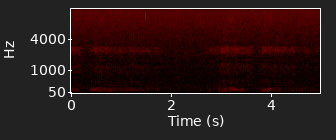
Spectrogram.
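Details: Quiet snoring: soft, low, rattling breaths recurring every few seconds against a steady background hiss.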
